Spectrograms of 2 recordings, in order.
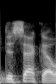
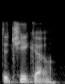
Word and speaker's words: DeCecco: You would think it would be DeCecco, and that's all. That's what Strick kept saying. But I said no. It's DeCecco.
